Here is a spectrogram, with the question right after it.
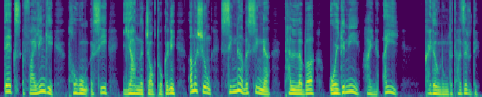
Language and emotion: Manipuri, surprised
